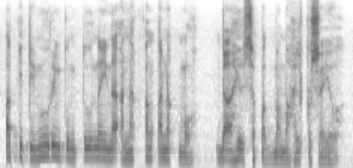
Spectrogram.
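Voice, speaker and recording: An actor playing a gentle, devoted older widower husband in a Filipino radio drama, speaking in a tender, measured way. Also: male voice, lowish voice, slightly rough, dry recording, lo-fi sound. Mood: tender, forgiving.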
